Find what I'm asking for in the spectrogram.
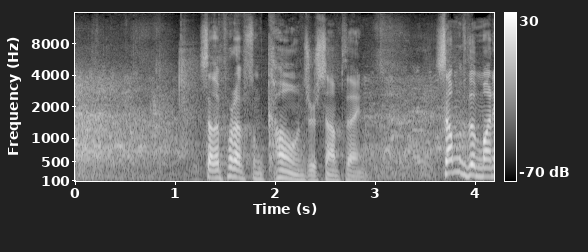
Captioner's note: laughter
